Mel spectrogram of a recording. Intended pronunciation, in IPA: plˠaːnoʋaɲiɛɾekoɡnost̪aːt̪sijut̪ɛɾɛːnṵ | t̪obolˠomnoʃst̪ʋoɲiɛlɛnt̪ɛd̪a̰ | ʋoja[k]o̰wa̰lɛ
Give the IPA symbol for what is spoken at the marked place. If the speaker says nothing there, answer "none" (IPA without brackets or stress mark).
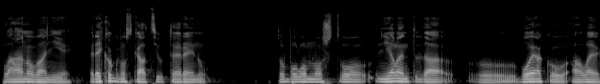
k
